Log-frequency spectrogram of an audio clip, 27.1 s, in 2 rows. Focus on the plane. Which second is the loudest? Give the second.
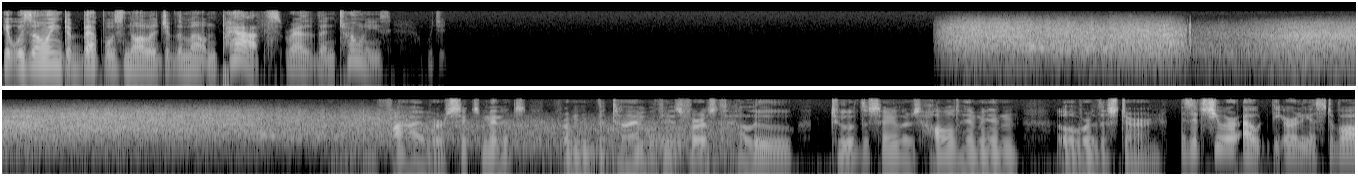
11 s.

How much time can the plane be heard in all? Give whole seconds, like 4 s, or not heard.
12 s.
